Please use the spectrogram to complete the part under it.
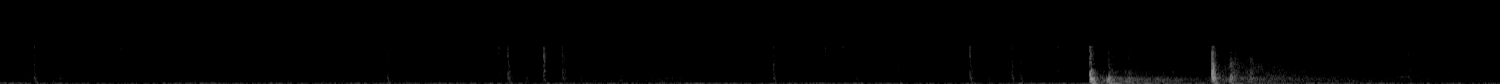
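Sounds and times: wood fire crackling: 0:00.0 - 0:15.0
loud fire pops: 0:10.2 - 0:15.0.

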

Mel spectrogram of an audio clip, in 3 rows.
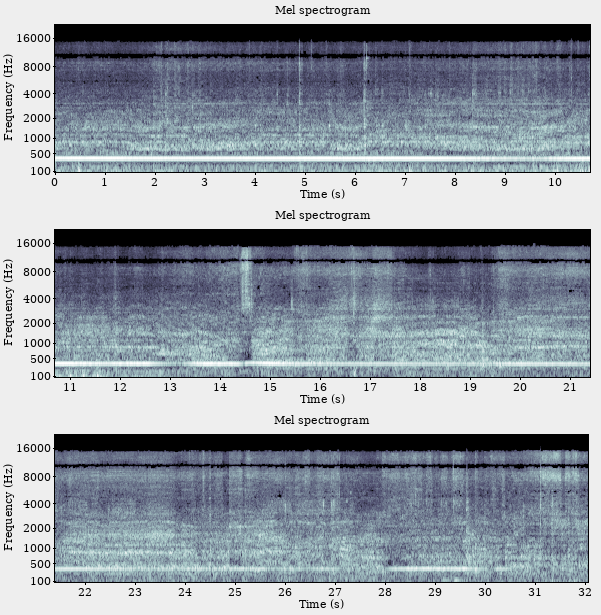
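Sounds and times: vacuum cleaner whining: 0:00.0 - 0:32.0.

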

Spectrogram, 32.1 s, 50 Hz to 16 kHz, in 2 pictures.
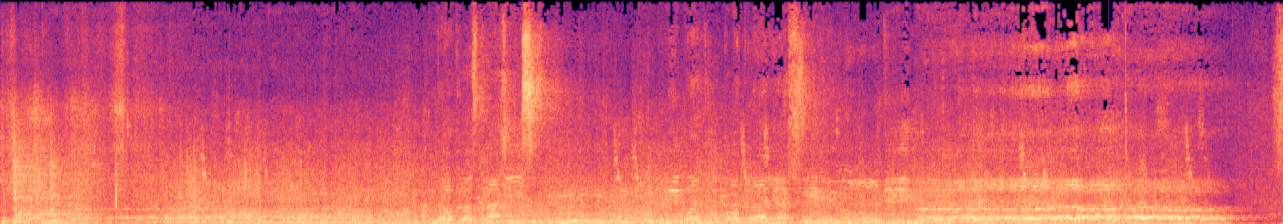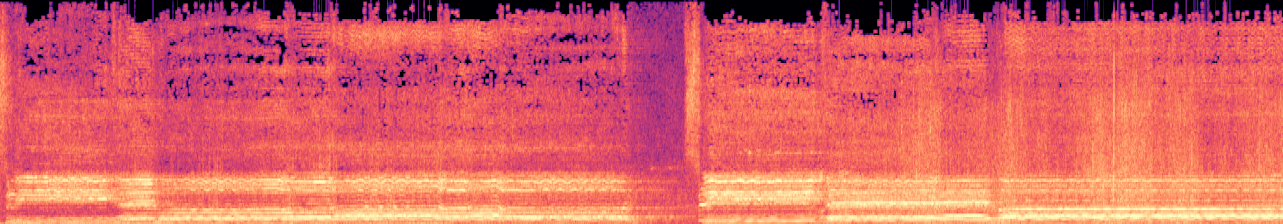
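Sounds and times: voices singing in harmony: 0:00.0 - 0:32.0.

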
